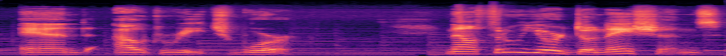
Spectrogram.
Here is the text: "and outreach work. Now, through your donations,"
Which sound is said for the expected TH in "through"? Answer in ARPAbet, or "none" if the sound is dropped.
TH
